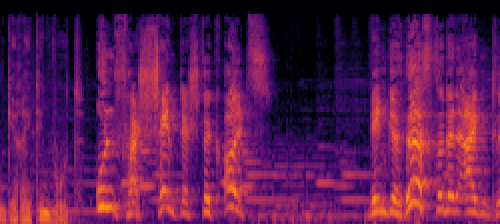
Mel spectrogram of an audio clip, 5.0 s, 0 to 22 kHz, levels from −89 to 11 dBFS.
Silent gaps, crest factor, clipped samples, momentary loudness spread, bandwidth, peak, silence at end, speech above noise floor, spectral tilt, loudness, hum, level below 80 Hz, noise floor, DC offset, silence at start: none; 18 dB; under 0.1%; 15 LU; 16.5 kHz; -4 dBFS; 0 s; 21 dB; -3.5 dB/octave; -19 LUFS; none; -46 dBFS; -41 dBFS; under 0.1%; 0 s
